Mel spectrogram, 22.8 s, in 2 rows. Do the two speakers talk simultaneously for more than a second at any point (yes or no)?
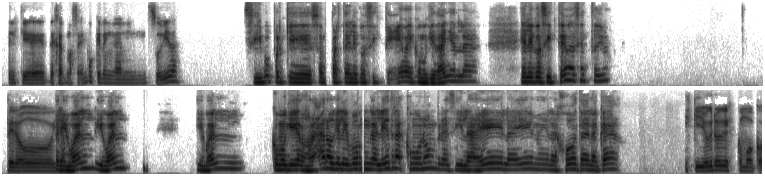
no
